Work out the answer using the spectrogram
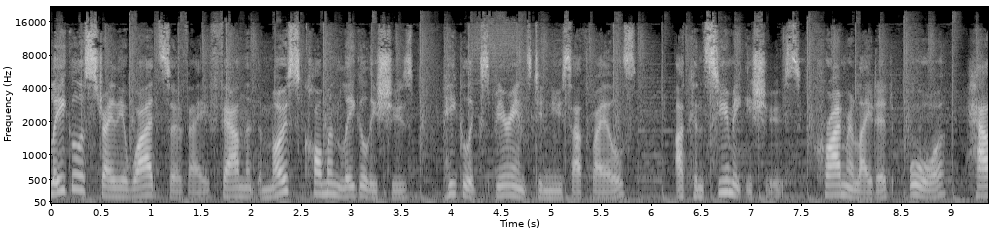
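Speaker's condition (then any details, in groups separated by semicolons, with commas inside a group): No condition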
